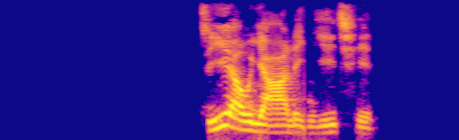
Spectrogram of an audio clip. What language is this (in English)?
Cantonese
